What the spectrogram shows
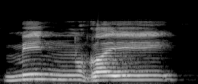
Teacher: نون ساکن کے بعد حروف حلقی میں سے غین آ رہا ہے، نون کی آواز کو ناک میں ظاہر کر کے بلا غنہ کے جل پڑھیں گے، اس کو اظہار کہتے ہیں۔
